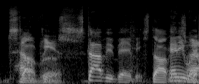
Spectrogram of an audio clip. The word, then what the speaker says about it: Stavros: Just say Stavros.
